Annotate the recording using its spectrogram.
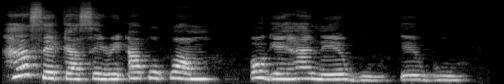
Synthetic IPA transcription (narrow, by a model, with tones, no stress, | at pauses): ha˦sɪ˨ka˨sɪ˨ɾɪ˨ʔa˦kʷʊ˦kʷɔ˦m̩˦ | o˦ɡe˨ɦa˦ne˨˦e˦ɡʷu˨e˦ɡʷu˦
